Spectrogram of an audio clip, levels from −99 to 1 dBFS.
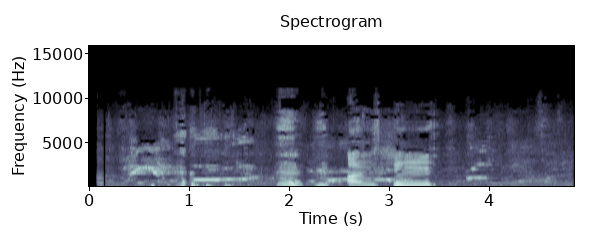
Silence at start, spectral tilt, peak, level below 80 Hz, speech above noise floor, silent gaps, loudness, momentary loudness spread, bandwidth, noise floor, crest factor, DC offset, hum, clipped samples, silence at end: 0.1 s; -5 dB/octave; -2 dBFS; -56 dBFS; 24 dB; none; -25 LUFS; 24 LU; 9.4 kHz; -46 dBFS; 24 dB; under 0.1%; none; under 0.1%; 0.05 s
